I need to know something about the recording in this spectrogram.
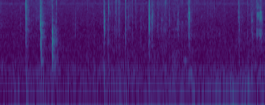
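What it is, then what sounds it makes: Bar soap being sliced. A solid white bar of soap held in the hand is cut into slices with a small metal blade. Each cut makes a short, crisp, bright click or snap, with several scattered over quiet, faint background noise. Softer scraping and crackling sounds come between them.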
